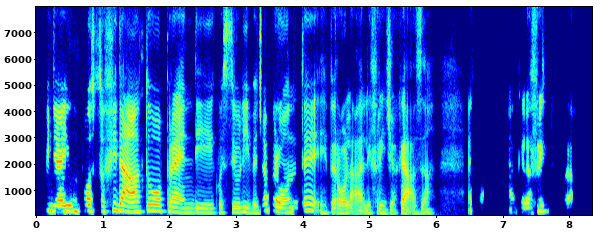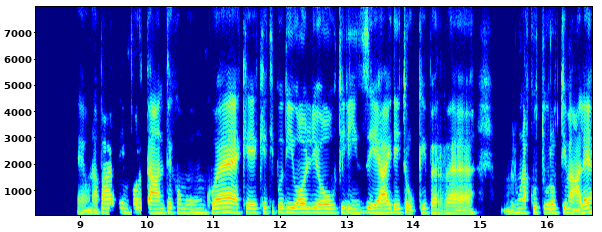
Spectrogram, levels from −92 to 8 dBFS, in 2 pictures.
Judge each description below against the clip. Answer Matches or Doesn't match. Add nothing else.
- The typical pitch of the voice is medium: Matches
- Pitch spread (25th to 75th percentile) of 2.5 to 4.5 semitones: Matches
